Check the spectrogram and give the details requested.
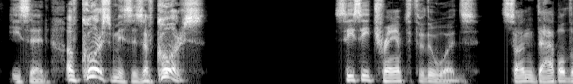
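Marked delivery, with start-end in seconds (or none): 0.6-2.0 high, obliging character voice; obedient servant. Acted. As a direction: hurry to please the mistress. Servant obeys his mistress.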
